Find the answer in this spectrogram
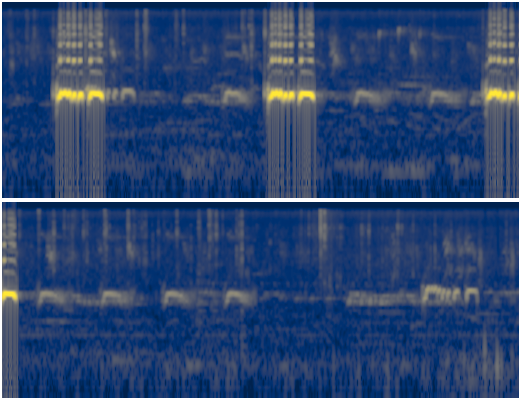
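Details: Local zebra dove singing with a big voice, used to stir passive doves into singing. Three strong bursts of quick coos come about every two seconds, then a string of soft, separate, evenly spaced coo notes.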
